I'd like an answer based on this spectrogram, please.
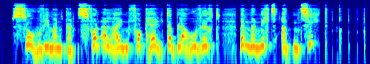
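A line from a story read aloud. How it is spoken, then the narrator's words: Master carpenter laughing. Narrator (German): Der Schreinermeister lachte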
